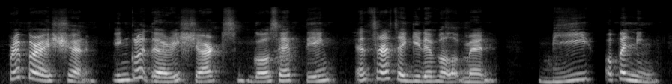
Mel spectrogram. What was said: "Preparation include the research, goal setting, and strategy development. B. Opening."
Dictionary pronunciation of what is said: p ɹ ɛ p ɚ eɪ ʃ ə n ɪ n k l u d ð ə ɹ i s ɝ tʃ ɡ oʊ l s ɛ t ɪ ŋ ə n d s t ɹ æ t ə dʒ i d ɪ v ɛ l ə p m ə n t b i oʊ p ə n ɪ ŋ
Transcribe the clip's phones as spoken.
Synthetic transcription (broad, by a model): p ɹ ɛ p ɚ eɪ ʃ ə n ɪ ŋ k l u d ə ɹ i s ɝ s ɡ oʊ l s ɛ t ɪ ŋ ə n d s t ɹ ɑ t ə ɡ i d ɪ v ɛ l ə p m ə n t b i oʊ p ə n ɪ ŋ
